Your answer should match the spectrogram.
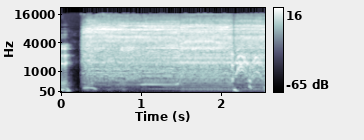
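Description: A loud electric toothbrush buzzes steadily after a brief silence, its tone wobbling and shifting as the mouth opens and closes around it; no talking.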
